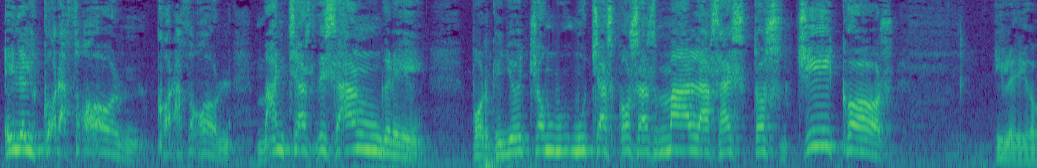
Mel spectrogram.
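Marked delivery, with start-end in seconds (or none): 0.0-8.9 guilt-ridden priest. Retold or imitated. Guilty priest speaking through medium.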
